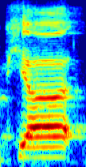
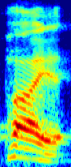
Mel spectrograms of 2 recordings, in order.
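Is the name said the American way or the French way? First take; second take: French; American. First: The name sounds like 'pee-aht', French-style. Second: The name sounds like 'pie-it', American-style. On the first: "that French sort of Piat" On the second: "but American is apple pie it"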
